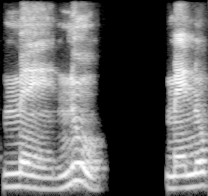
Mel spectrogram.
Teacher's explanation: solamente si es aguda y Cómo sabemos si es aguda porque tiene que tener la sílaba tónica la que suene más fuerte hasta el final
